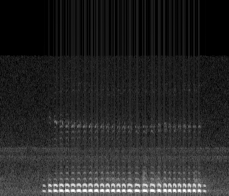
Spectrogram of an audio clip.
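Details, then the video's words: A North American owl calls with a rapid, even pulsed trill lasting roughly two seconds, holding a level mid-range pitch throughout, with no other clear sounds. "Sounds of the North American Owl. Singing North American Owl"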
